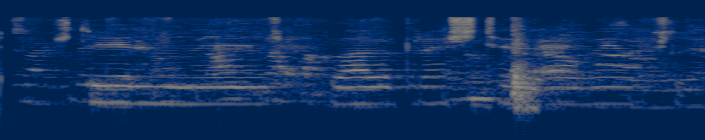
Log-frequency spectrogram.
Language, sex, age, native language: Icelandic, female, 9, Icelandic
